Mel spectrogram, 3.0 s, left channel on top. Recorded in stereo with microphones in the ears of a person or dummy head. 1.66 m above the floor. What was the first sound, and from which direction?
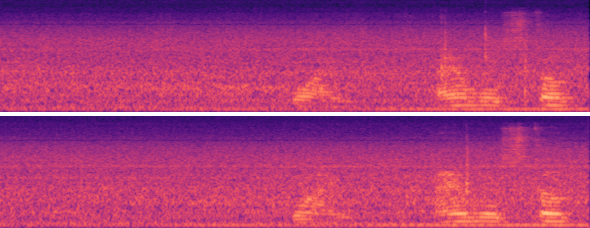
A man speaking, 20° right (ahead or behind).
